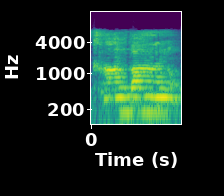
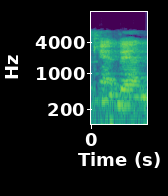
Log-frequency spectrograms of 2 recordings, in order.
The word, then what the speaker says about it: kanban: out of our comp it's pronounced kanban or you'll hear it as kanban because it's easier to say kanban like sometimes um when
